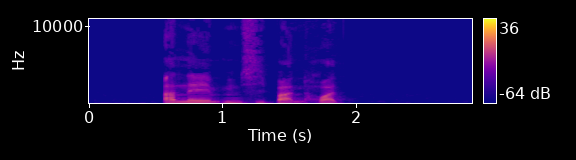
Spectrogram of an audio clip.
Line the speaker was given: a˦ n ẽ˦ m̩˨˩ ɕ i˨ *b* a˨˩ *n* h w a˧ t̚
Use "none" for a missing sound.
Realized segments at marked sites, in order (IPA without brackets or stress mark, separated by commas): p, n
